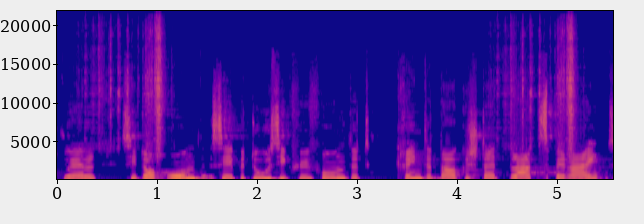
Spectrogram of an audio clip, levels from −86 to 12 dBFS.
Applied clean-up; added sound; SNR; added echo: classical method spectral subtraction.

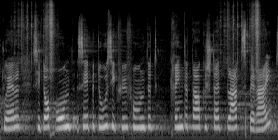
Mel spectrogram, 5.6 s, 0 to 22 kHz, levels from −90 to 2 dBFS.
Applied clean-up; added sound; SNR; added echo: none; Cutlery, silverware; 13 dB; none.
